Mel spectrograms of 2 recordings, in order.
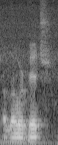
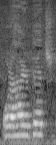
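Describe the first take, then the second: First: Low, level monotone; lower pitch. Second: Very high, held monotone; higher pitch. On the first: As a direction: drop to one steady low note for every word. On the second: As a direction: chant it all on one high note. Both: Shown as a demonstration.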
